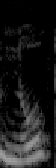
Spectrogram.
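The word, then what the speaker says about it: knocked: डू you know who नोक्ड एट the door. क्या तुम जानते हो दरवाजे पे दस्तक किसने दी है। अब नो में भी देखिए के साइलेंट है, सॉरी ये लाइन एन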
